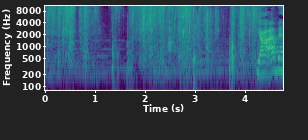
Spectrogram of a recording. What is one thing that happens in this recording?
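Paper rustles as a box is unwrapped.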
